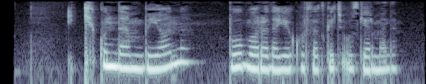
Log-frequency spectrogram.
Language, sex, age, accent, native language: Uzbek, female, 18-24, Samarqand, Uzbek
